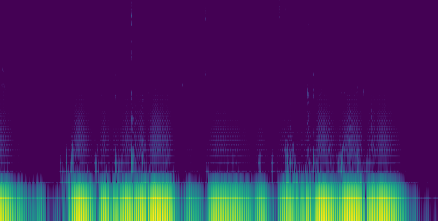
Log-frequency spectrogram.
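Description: Typing on a computer keyboard: irregular runs of keystrokes with pauses between them, each key a click over a dull thud.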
